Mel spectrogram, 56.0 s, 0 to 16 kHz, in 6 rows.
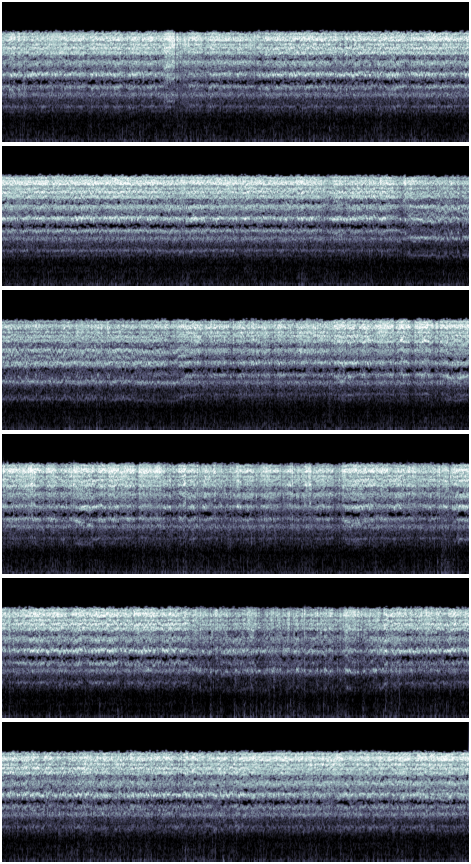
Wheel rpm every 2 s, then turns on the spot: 230, 240, 230, 230, 230, 230, 230, 230, 210, 160, 160, 220, 230, 230, 230, 230, 230, 230, 230, 230, 200, 160, 190, 220, 220, 210, 210, 210.
none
